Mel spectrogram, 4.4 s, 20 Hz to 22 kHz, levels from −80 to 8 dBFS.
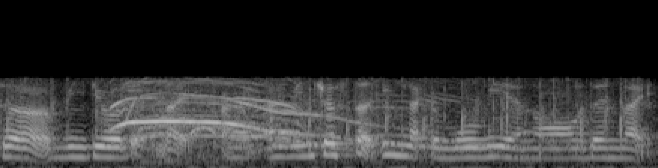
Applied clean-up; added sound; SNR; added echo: none; Applause / Crowd / Cheering; -1 dB; none.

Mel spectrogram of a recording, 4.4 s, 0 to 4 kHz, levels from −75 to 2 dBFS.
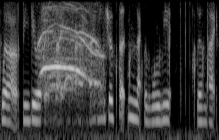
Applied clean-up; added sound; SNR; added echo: neural diffusion model UNIVERSE++.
